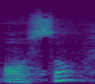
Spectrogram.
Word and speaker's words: encens: L'encens et l'essence ne riment pas véritablement, puisque dans l'encens, dans le mot encens, normalement on ne prononce pas le S final.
